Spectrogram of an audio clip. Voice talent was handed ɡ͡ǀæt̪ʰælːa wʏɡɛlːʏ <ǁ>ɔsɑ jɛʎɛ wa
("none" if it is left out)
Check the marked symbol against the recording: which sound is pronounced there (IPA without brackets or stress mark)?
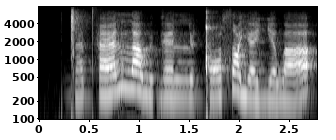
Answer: ǃ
